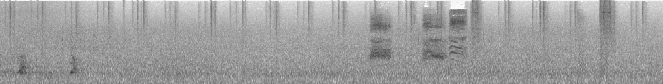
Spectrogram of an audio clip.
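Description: Wind rushes steadily through forest trees.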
